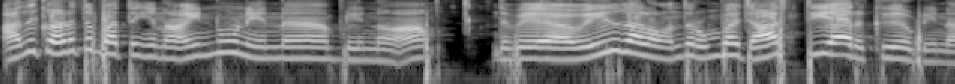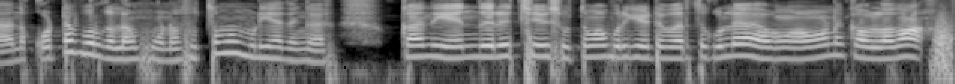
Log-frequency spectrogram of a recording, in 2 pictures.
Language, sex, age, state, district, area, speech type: Tamil, female, 45-60, Tamil Nadu, Cuddalore, urban, spontaneous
